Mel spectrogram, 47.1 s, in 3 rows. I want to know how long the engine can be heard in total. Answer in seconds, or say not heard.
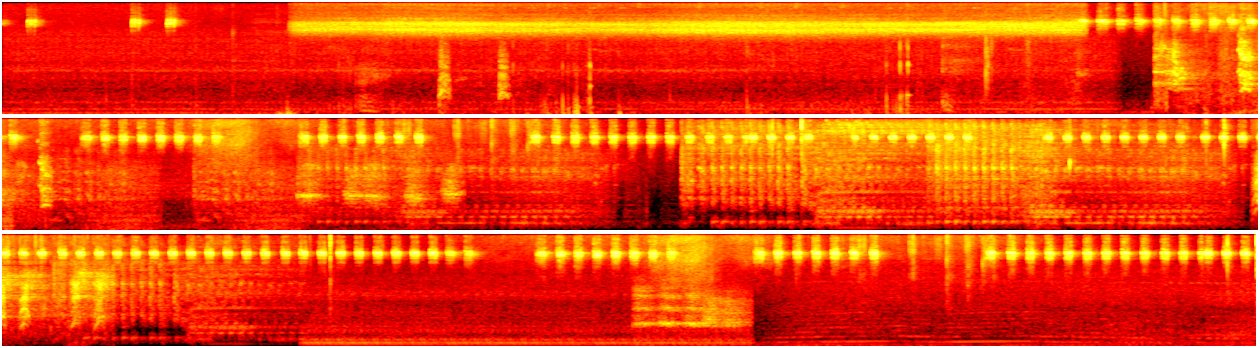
47 s.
